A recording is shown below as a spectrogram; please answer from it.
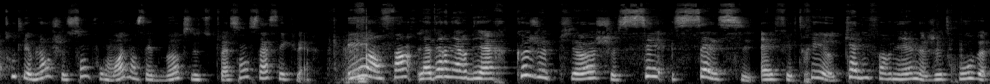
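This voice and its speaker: A high-pitched woman from Nice, France, talking through an unboxing in a casual, chatty way. She sounds upbeat and leans on fillers as she goes from item to item. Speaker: box reviewer. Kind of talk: casual product review.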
